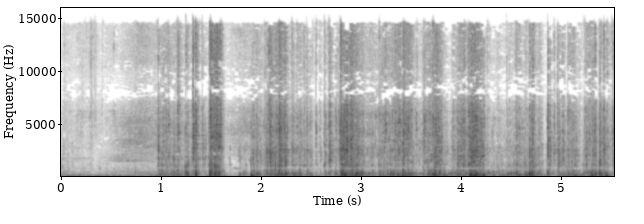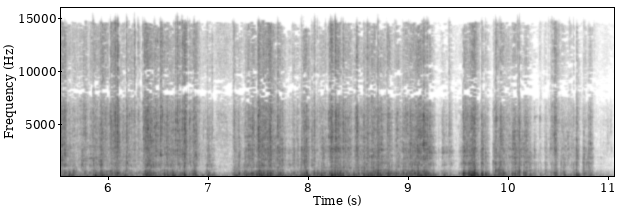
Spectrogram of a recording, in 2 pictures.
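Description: Diecast toy cars clattering and scraping against one another and the plastic tub as a hand rummages through the pile, starting about a second in.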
